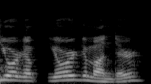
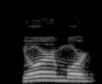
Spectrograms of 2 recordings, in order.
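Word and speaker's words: Jörmungandr: So, this is Jorgamunder. So you say it. It's from Norse mythology. It means, quite literally, huge monster. And it's evidently pronounced what the hell? Jormungandr.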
